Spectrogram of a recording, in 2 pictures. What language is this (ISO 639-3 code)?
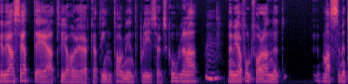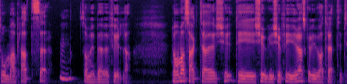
swe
